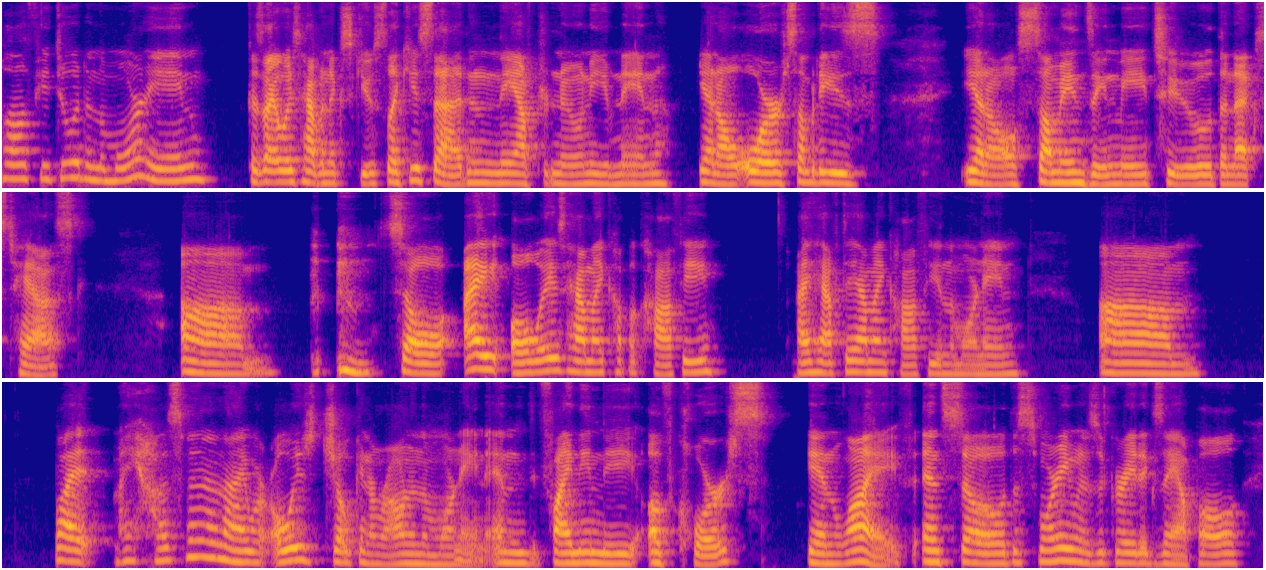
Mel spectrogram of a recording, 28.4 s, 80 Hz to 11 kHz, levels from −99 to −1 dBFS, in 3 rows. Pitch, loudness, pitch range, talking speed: 180 Hz, -22 LUFS, 165-200 Hz, 165 wpm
